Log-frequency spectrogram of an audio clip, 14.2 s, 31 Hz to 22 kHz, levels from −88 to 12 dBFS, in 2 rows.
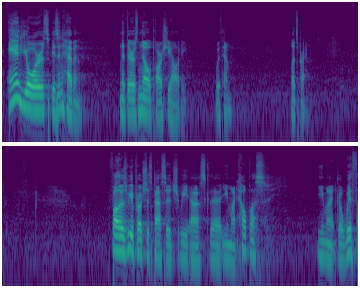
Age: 30-49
